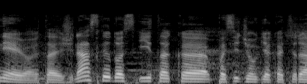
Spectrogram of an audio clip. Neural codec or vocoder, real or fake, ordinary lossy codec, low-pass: none; real; MP3, 64 kbps; 10.8 kHz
